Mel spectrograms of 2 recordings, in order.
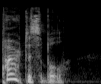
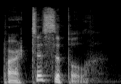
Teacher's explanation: before particularly in the states will probably know it as participle in the UK we pronounce it stressing the second syllable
